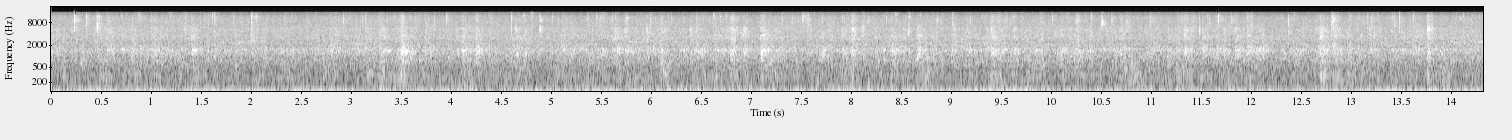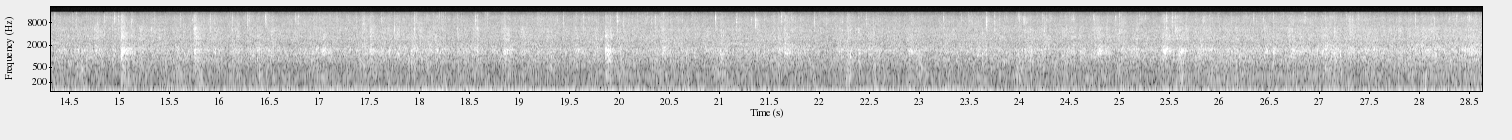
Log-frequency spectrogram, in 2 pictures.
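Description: Steady rain falling on a tin roof: a dense, even hiss of rainfall with many individual drops ticking sharply on the metal.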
